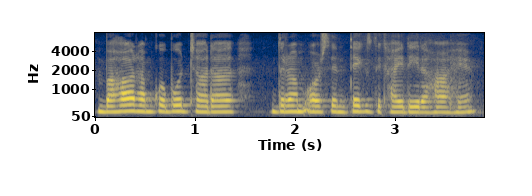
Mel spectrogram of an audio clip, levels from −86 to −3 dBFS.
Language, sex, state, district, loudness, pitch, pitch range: Hindi, female, Arunachal Pradesh, Lower Dibang Valley, -15 LUFS, 205 Hz, 195-210 Hz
